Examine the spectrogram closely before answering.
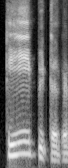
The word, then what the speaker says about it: Tipitaka: When you come to the, when you refer Pali language, in Pali language, it is called Ti Pitaka, not three. I think you can sound, you can differentiate pronunciation of three and Ti.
